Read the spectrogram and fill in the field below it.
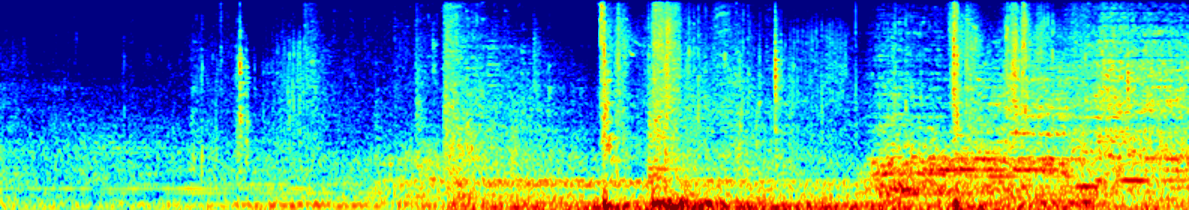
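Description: A bowstring twangs as an arrow is loosed, echoing in a large cave.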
